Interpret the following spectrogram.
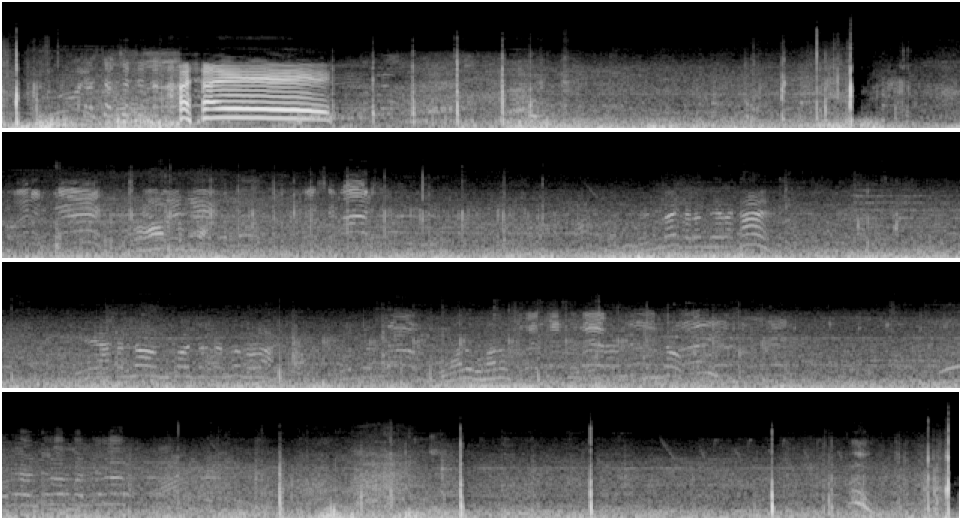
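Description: A loud, drawn-out shout about two seconds in, then faint voices of players calling across a cricket field, with low wind rumble on a helmet-mounted camera's microphone and a few sharp knocks.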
